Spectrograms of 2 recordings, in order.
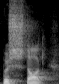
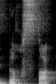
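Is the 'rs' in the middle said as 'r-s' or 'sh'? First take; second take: sh; r-s. First: The r and s merge into sh. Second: The r and s are both sounded. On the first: This is how most of the country says it. "in Oslo and Trondheim and all the rest of the country, people say" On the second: This is how the southwest dialects say it. "Only in the southwest, like in Bergen, Stavanger, people would say"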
